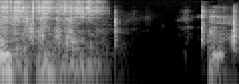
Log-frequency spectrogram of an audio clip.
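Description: A paper roll of copper Lincoln cents poured out onto a cloth: a dense clatter of pennies tumbling together for about a second, then one last clink.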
